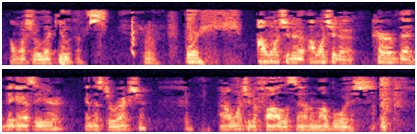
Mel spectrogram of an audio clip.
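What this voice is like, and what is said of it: Mock seductive sexy voice. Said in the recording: “sexy voice”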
